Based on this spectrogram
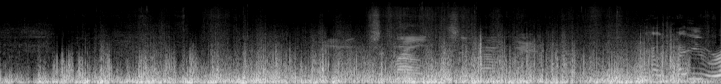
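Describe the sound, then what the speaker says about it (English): Strong, steady wind during a New York City blizzard roars loudly and continuously into the microphone, with people talking and shouting underneath. "That wind not playing."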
